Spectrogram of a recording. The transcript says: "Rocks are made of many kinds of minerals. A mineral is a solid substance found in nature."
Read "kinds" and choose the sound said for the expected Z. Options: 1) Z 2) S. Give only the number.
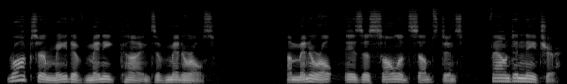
1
